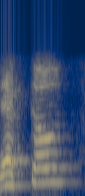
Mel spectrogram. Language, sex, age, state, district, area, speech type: Bengali, male, 60+, West Bengal, Darjeeling, rural, conversation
